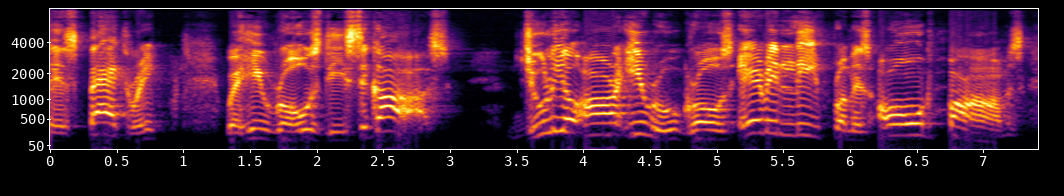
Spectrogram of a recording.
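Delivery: reading aloud. Acted. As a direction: read the website out like an announcement.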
